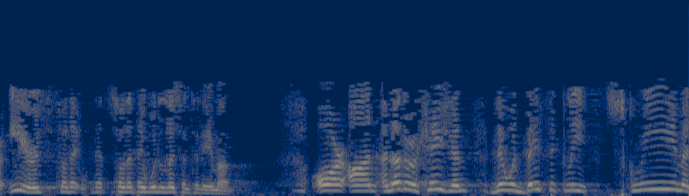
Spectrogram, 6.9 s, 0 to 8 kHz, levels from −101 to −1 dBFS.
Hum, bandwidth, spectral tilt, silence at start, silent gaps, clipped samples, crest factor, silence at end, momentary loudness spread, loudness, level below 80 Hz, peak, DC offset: none; 4.8 kHz; -3.5 dB/octave; 0 s; none; under 0.1%; 18 dB; 0 s; 13 LU; -48 LUFS; -78 dBFS; -32 dBFS; under 0.1%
